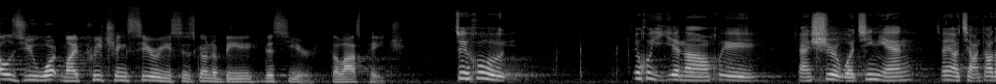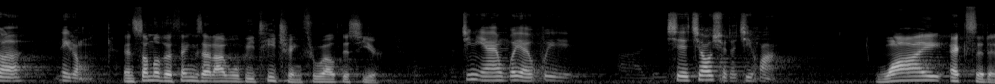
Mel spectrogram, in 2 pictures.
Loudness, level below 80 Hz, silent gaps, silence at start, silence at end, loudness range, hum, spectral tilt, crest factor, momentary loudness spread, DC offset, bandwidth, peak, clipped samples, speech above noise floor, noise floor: -28 LUFS; -70 dBFS; none; 0 s; 0 s; 6 LU; none; -4 dB/octave; 22 dB; 13 LU; under 0.1%; 15.5 kHz; -8 dBFS; under 0.1%; 35 dB; -63 dBFS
